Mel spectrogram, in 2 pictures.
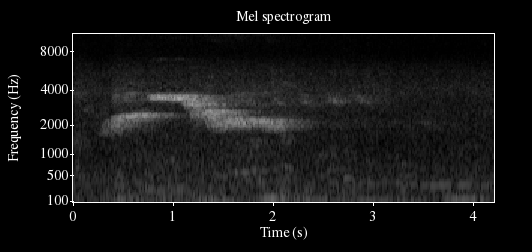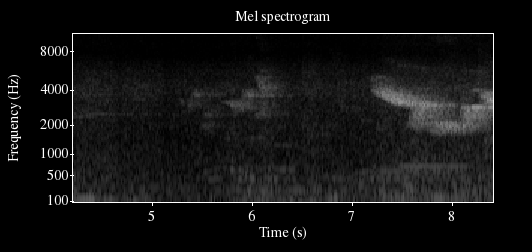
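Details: A five-month-old anggungan in an aviary gives a loud, bright warbled phrase of sliding whistles in the first two seconds, then a quiet pause and a fresh burst of high whistles near the end.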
